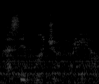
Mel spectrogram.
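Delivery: whispered, breathy aside. Acted. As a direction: whisper it as if chilled. Whispered cold remark.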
